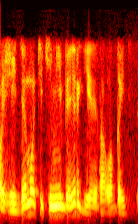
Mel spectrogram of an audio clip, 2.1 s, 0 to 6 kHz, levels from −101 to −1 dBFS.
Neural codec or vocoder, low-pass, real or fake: none; 5.4 kHz; real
